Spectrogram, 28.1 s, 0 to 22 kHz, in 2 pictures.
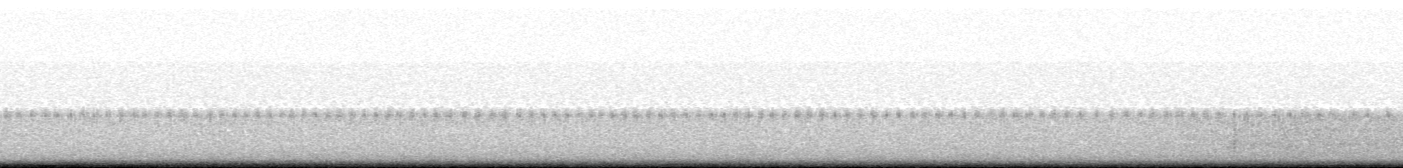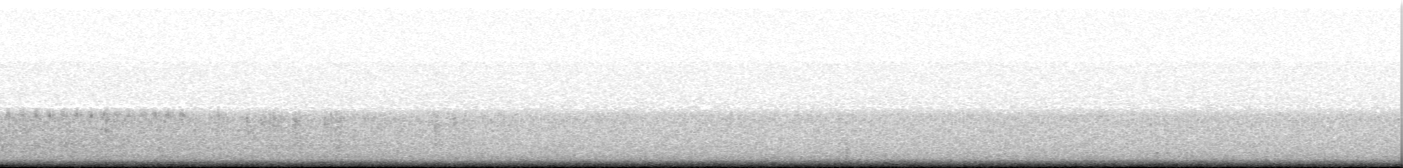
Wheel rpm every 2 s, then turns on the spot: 0, 0, 0, 0, 0, 0, 0, 0, 0, 0, 0, 0, 0, 0.
none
